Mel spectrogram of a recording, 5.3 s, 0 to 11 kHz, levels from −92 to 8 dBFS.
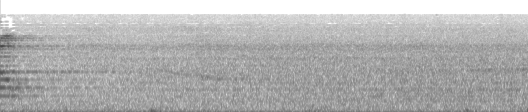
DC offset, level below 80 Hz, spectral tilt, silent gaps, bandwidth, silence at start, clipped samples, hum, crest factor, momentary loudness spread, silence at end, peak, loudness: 0.5%; -50 dBFS; -0.5 dB/octave; none; 7.2 kHz; 0 s; under 0.1%; none; 24 dB; 3 LU; 0 s; -12 dBFS; -36 LUFS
